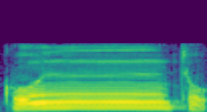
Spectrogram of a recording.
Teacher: النون قرب لسانك من مخرج التاء اجعله قريبا من مخرج التاء هكذا الإخفاء كنت بهذه الطريقة بارك الله فيك وفتح عليك جزاك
